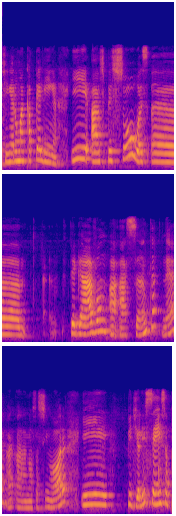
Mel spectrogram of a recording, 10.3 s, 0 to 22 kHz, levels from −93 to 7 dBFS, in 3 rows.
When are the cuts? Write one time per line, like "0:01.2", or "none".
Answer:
none

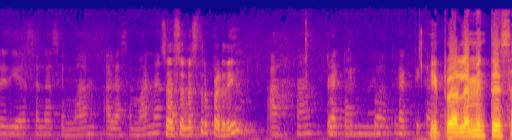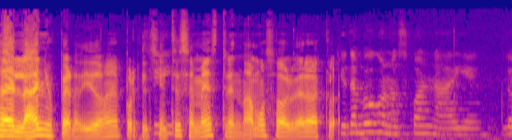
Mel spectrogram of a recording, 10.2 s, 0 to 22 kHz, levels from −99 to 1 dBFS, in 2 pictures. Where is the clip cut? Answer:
0:08.5

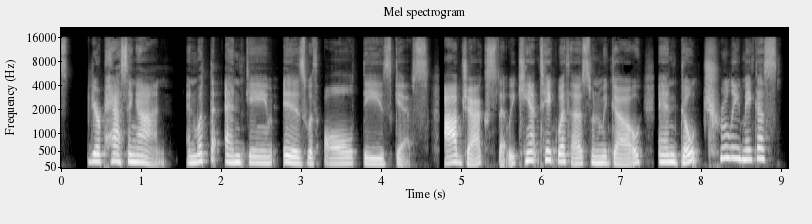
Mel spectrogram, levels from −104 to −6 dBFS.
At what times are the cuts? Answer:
0:04.7
0:07.4

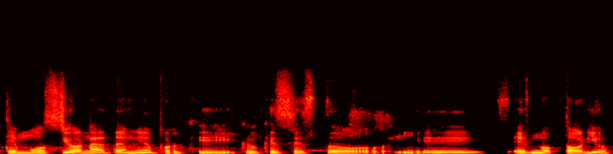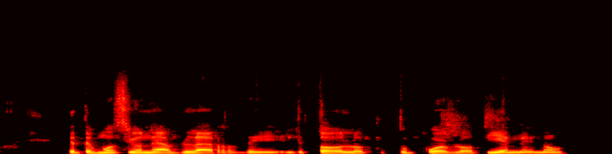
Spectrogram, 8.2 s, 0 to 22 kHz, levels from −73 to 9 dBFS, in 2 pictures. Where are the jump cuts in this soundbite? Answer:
none

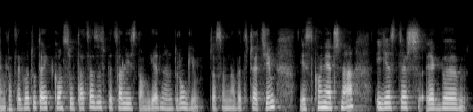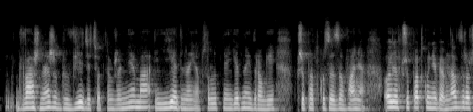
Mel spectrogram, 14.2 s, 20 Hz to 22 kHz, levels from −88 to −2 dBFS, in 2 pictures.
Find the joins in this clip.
none

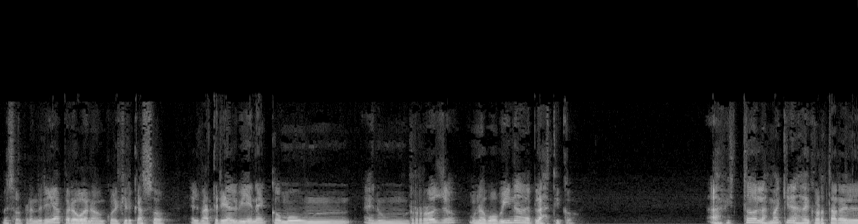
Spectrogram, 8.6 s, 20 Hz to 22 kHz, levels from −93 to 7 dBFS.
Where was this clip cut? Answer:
0:01.8

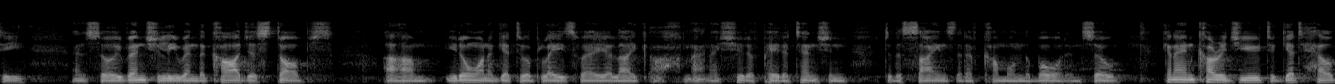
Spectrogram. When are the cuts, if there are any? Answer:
none

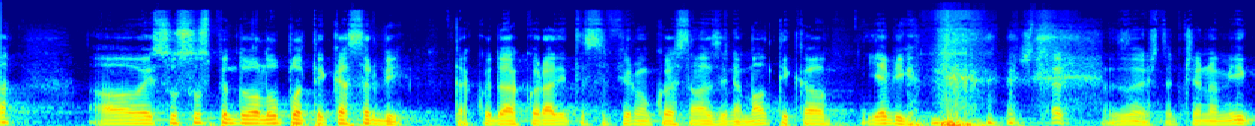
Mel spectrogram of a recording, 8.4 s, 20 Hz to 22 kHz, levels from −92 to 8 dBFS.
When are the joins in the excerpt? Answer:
0:07.3

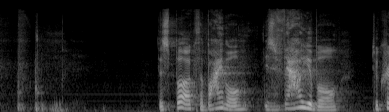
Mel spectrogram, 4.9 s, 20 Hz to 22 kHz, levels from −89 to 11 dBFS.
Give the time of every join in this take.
none

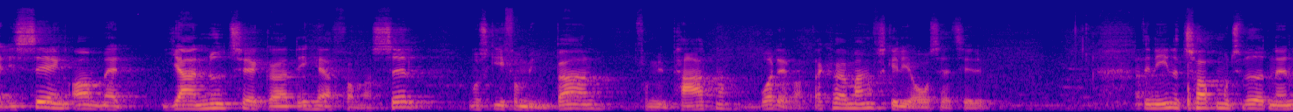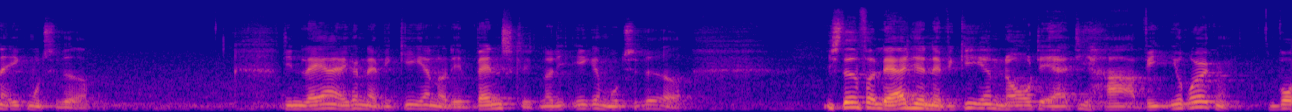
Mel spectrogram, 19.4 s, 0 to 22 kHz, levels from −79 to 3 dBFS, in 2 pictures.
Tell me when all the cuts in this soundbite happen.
0:08.5
0:11.8

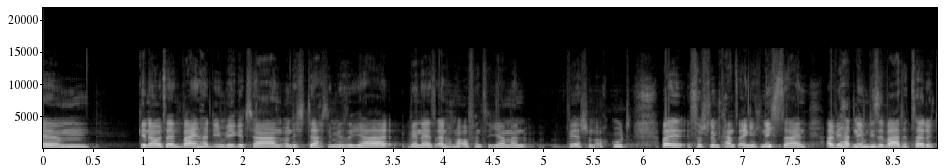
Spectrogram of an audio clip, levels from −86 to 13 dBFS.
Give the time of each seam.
0:01.2

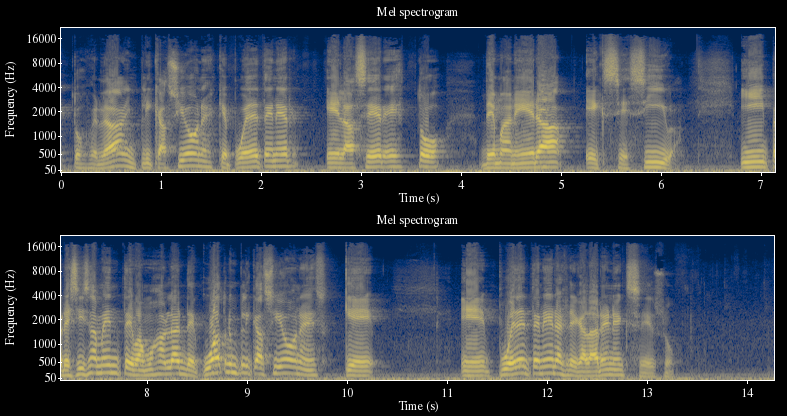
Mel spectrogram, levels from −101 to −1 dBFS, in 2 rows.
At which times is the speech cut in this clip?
0:06.8

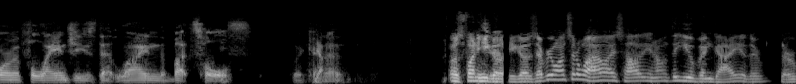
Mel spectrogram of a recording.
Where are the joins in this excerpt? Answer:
0:05.0

